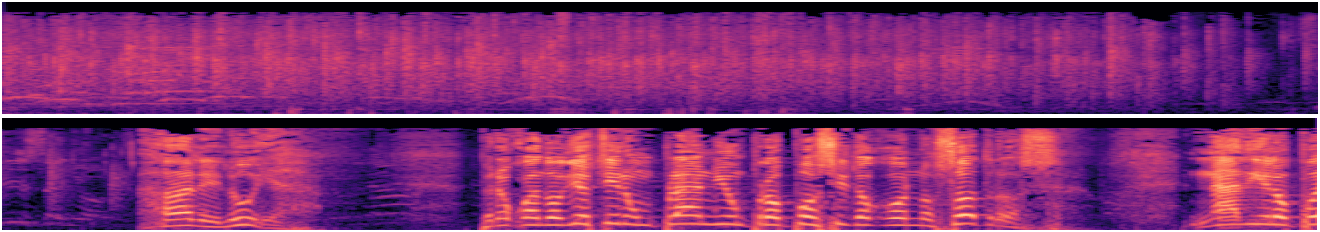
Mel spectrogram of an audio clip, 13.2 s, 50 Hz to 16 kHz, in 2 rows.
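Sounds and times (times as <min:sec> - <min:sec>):
voices and shouts: 0:00.0 - 0:03.1
congregation applause: 0:00.0 - 0:07.3
speech: 0:07.4 - 0:08.2, 0:09.0 - 0:11.9, 0:12.5 - 0:13.1.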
